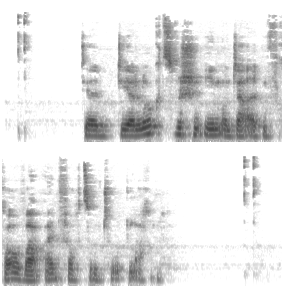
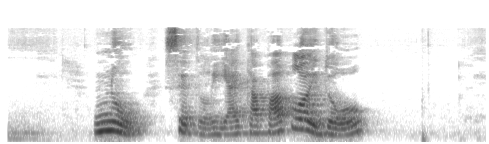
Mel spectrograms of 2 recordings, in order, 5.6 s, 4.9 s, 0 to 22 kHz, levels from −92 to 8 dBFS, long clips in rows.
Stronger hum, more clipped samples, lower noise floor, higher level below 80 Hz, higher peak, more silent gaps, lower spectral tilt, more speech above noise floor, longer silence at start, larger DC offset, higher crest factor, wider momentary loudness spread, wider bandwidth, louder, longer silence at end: neither; neither; first, -81 dBFS vs -67 dBFS; about the same, -66 dBFS vs -66 dBFS; about the same, -8 dBFS vs -8 dBFS; neither; about the same, -3.5 dB/octave vs -3.5 dB/octave; first, 54 dB vs 44 dB; second, 0.15 s vs 0.9 s; neither; about the same, 20 dB vs 20 dB; first, 16 LU vs 10 LU; first, 16 kHz vs 11.5 kHz; about the same, -26 LUFS vs -25 LUFS; second, 0.25 s vs 1.2 s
